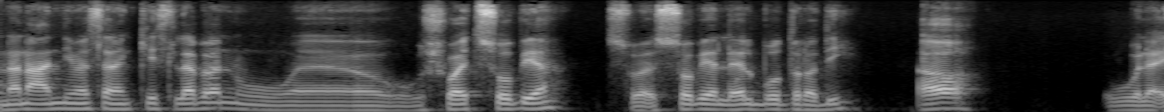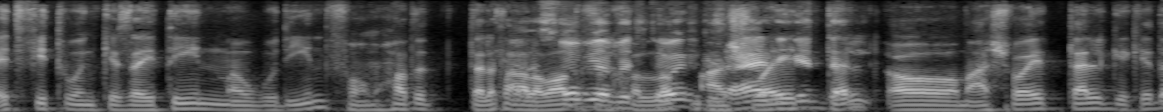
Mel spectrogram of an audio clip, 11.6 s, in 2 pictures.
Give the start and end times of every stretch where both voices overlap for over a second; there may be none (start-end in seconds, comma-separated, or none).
8.3-10.2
